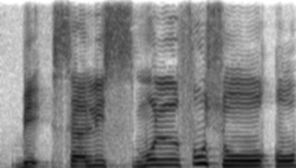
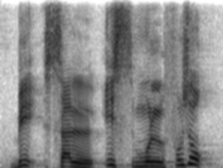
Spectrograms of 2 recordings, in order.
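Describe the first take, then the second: First: The word 'ismul' is joined to the preceding word. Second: The word 'ismul' is said separately, with its vowel. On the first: The speaker calls it right. "Dia kena bi'salis" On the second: The speaker calls it wrong. "sepatutnya dia akan jadi bi'sal ismul fusuk"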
